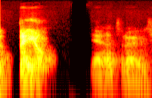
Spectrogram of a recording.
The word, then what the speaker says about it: Baal: It's like some people call the fake Canaanite god Baal. It's really Baal.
